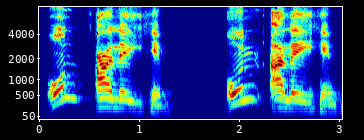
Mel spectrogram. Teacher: ان علیہم، ان علیہم یعنی نون کو ظاہر کریں گے. جو غنے کا نون ہے اس کو کھینچنا نہیں ہے، غنہ نہیں کرنا ہے، بلکہ اس کو ظاہر کر کے پڑھ کے جلدی سے آگے چلے جائیں گے.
